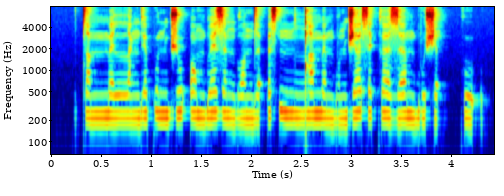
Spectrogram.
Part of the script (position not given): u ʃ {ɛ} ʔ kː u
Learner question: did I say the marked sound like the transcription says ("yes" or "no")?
no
